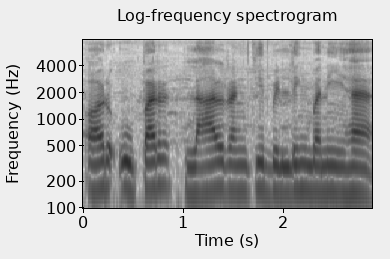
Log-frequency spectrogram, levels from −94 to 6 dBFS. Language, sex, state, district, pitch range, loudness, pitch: Hindi, male, Madhya Pradesh, Katni, 145-160 Hz, -19 LUFS, 155 Hz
